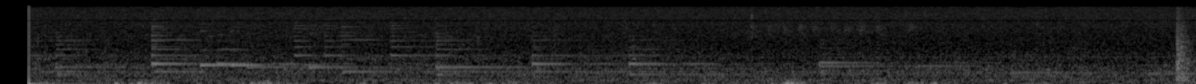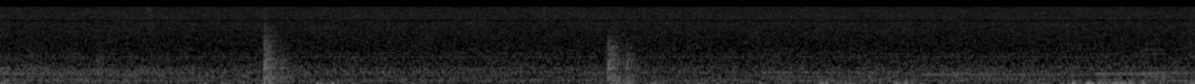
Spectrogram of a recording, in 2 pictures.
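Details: Quiet instrumental music plays in a small room with a few sharp taps and knocks, and no animal voice is heard.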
